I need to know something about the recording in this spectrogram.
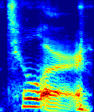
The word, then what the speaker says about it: Thor: Pronounced Tor.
